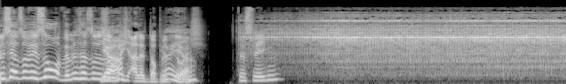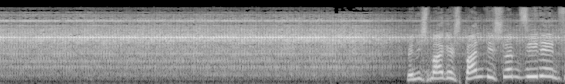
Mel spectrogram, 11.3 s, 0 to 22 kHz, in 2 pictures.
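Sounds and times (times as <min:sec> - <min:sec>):
speech: 0:00.0 - 0:03.0, 0:09.7 - 0:11.3
alarm clock ringing: 0:02.4 - 0:11.3.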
